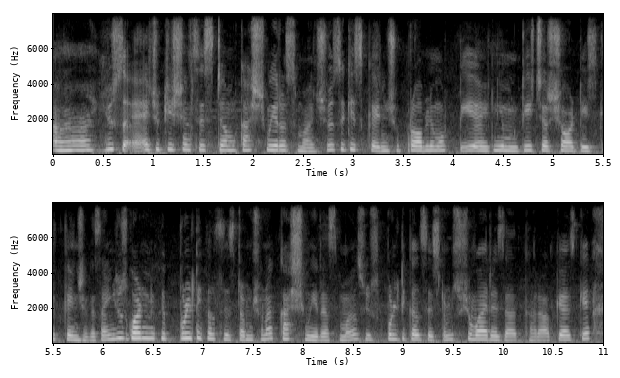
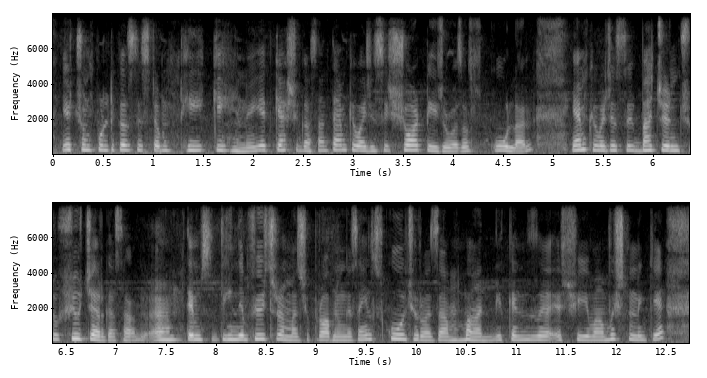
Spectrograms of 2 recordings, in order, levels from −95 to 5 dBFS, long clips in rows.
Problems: none marked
